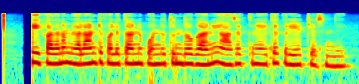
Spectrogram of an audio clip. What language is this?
Telugu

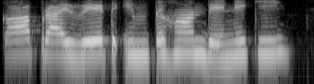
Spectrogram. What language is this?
Hindi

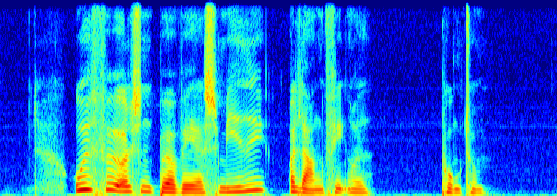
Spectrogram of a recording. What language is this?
Danish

